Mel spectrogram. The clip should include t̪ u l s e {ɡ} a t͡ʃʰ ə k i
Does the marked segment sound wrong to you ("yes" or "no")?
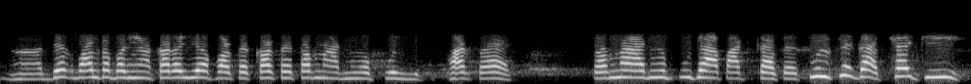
no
